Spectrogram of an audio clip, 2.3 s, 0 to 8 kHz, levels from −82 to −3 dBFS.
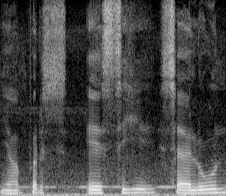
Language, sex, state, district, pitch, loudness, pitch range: Hindi, male, Bihar, Vaishali, 130 Hz, -16 LUFS, 120-145 Hz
